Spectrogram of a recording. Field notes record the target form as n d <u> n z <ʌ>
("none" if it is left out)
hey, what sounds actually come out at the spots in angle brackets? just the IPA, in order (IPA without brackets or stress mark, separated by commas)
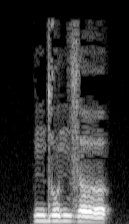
o, ʌ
